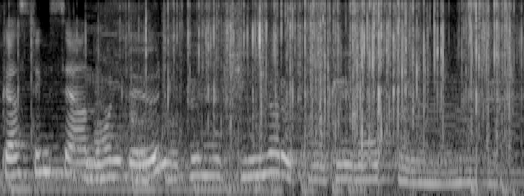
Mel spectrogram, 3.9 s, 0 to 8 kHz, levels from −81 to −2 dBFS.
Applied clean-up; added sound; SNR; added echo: none; Crumpling, crinkling; -4 dB; none.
